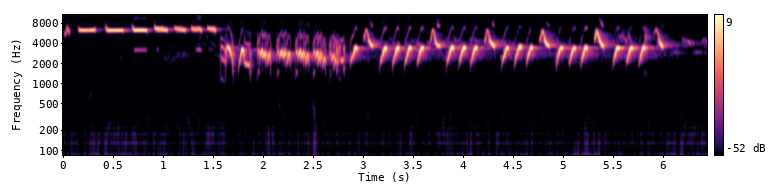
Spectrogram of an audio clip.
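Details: Male Ruby-crowned Kinglet (Regulus calendula) song: very high, almost inaudibly fast thin notes, then a lower jumbled chatter, ending in loud repeated phrases that bounce up and down like the points of a crown.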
